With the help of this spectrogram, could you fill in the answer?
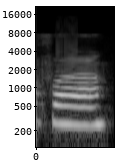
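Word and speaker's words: فاء: Fa pronounced from the edge of the two top front teeth touching the inside part of the lower lip.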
